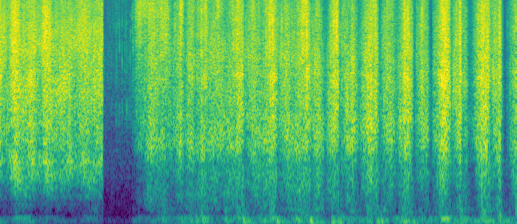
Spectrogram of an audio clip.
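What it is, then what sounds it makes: Canvas shoe being scrubbed with a brush. A stiff-bristled brush held in a gloved hand scrubs the soapy heel area of a TOMS canvas slip-on shoe, brushing and rubbing the fabric. Bright, scratchy bristle strokes run steadily, stop for a brief moment of near silence around one second, then resume as a quick, uneven back-and-forth scrubbing rhythm.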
